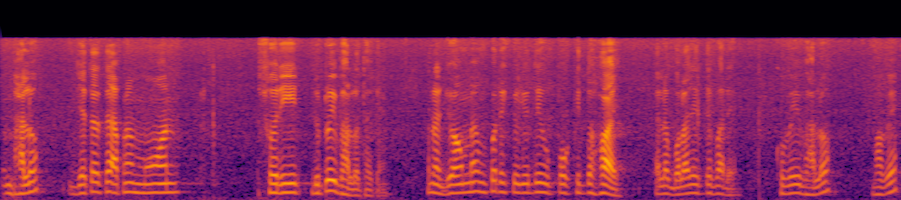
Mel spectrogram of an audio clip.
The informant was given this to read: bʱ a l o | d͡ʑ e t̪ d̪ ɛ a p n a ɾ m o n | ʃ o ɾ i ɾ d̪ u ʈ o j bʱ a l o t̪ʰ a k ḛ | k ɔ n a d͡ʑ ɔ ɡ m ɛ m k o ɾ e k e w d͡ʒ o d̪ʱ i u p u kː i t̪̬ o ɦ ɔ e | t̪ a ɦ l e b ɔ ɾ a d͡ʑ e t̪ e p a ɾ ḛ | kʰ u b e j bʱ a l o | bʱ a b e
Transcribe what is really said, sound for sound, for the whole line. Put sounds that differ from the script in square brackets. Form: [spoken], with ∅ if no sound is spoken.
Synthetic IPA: bʱ a l o | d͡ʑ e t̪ [t̪] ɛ a p n a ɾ m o n | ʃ o ɾ i ɾ d̪ u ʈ o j bʱ a l o t̪ʰ a k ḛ | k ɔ n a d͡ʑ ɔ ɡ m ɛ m k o ɾ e k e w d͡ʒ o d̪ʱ i u p [o] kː i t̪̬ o ɦ ɔ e | t̪ a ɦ l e b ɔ [l] a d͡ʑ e t̪ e p a ɾ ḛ | kʰ u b e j bʱ a l o | bʱ a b e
